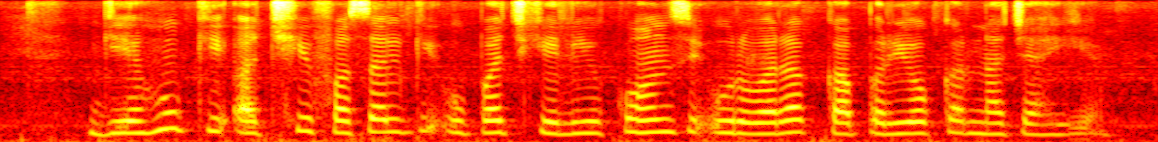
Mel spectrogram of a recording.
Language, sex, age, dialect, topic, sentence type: Hindi, female, 18-24, Marwari Dhudhari, agriculture, question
